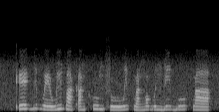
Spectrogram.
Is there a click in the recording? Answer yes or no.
no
